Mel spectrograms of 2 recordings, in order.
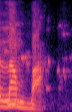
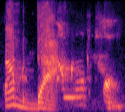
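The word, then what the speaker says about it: λάμβδα: que falava lamber Não não é lamber não é Lamba nem é lamber nem lambda ó PR aten lambda tem gente que pronuncia Lamba Lamba de LAMB não não não é lambda é igual um árabe falando lambda porque o DB mudo Lambda d e o som é igualzinho da letra l de linho perfeito Aí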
